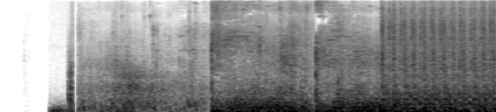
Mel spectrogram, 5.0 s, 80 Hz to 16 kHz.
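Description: Rapid gunfire in Counter-Strike 2 comes as dense sustained bursts, a full magazine emptied into a box, loud and close after a short opening shot.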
